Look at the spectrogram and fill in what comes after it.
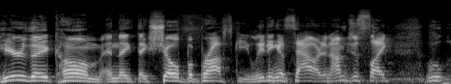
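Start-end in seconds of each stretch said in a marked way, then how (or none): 0.0-1.0 stadium intro announcer delivery. Retelling being at a game, the speaker imitates the intro announcer: deep announcer voice. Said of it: "it's like that deep voice. It's like their intro voice guy".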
